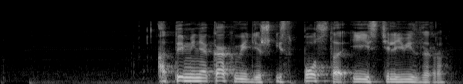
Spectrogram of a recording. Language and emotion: Russian, neutral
